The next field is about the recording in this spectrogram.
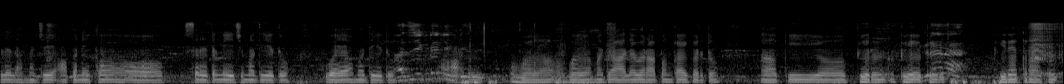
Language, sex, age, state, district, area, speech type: Marathi, male, 30-45, Maharashtra, Thane, urban, spontaneous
